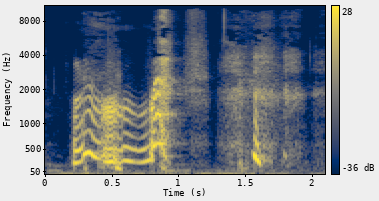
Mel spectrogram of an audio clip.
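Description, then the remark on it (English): A person vocally imitates a dog growling and barking while dreaming in its sleep: muffled, sleepy barks and whimpering yips, a short wavering run of woofs followed by a couple of softer breathy yelps, fairly loud. “I love when my dog growls and barks in her dream. She does just so.”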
